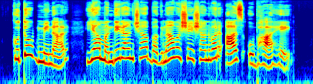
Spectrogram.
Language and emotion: Marathi, neutral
